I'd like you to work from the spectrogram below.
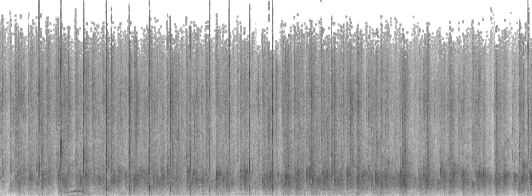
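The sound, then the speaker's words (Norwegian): An audience applauds two guests steadily for the whole stretch, a dense wash of many hands clapping at an even loudness, with a brief whistle-like tone near the start. “La oss gi en applaus for disse to.”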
